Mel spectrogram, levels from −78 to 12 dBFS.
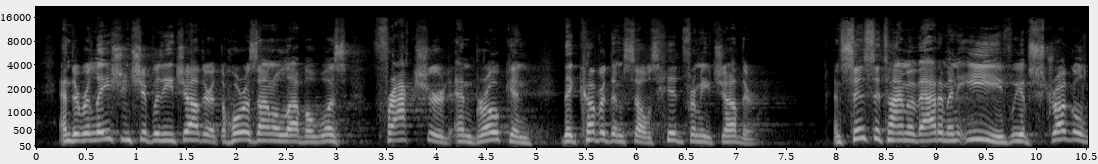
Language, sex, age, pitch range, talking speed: English, male, 40-59, 155-200 Hz, 180 wpm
